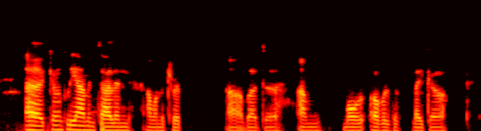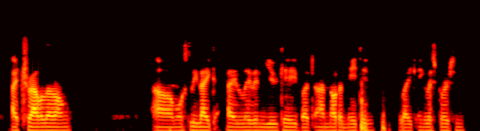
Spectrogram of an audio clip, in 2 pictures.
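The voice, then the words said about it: Slight non-native English accent. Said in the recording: “you've got a bit of an accident there. Are you Indian”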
